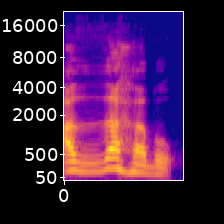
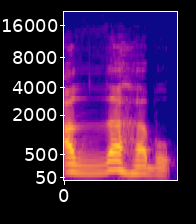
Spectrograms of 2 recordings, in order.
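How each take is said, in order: The two takes are said the same way.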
